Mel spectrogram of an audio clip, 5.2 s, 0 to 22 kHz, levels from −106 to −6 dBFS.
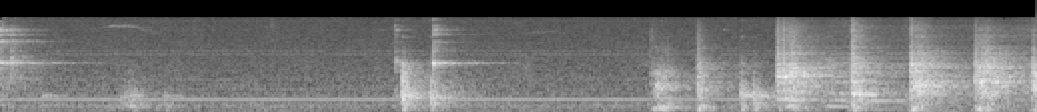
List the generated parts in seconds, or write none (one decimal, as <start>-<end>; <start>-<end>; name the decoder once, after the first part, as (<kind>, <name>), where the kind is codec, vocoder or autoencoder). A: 3.9-5.2 (autoencoder, DAC-VAE)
